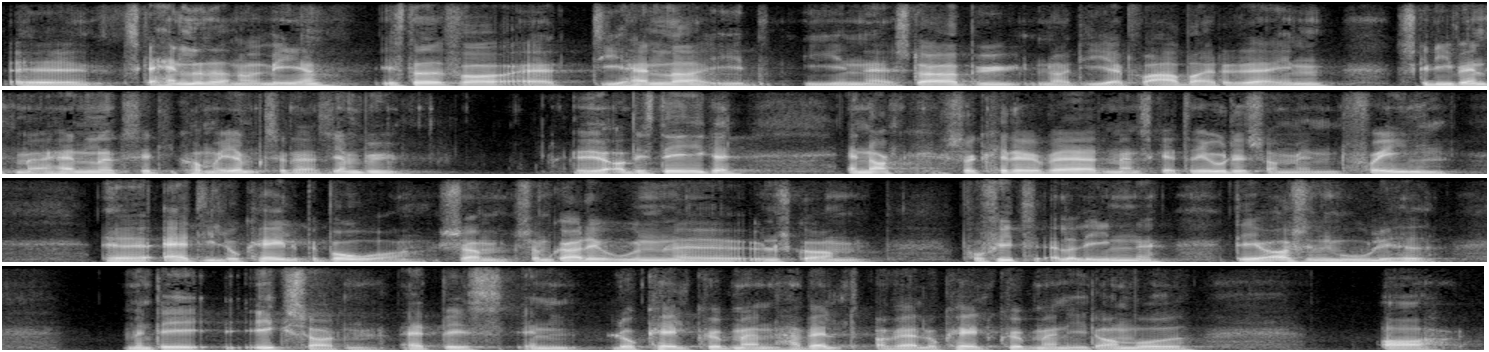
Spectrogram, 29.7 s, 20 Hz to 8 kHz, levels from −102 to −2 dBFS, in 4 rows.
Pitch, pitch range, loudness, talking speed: 90 Hz, 80-100 Hz, -21 LUFS, 190 wpm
